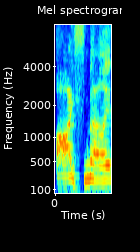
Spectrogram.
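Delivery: screamed words. Voicing a second unseen stranger on a stopped wagon: screaming. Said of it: "another voice scream out".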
